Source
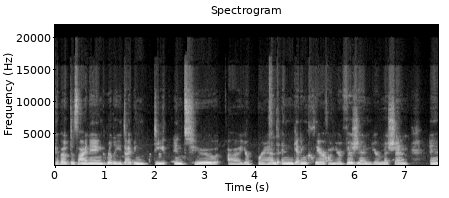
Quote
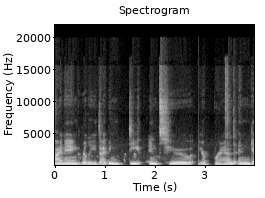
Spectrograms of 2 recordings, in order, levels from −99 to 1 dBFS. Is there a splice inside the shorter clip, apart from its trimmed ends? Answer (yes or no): yes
